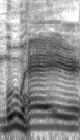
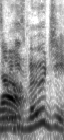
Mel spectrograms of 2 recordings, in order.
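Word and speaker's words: Mougey: He's not muay. He's Muji now. We got it right.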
